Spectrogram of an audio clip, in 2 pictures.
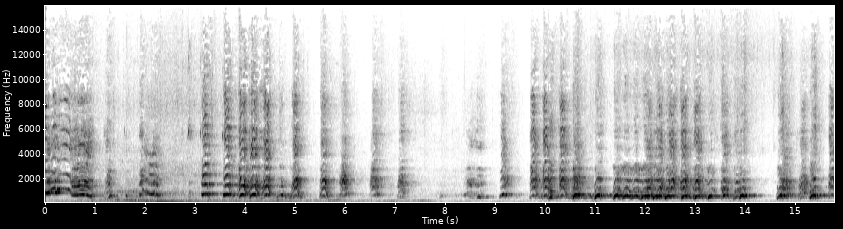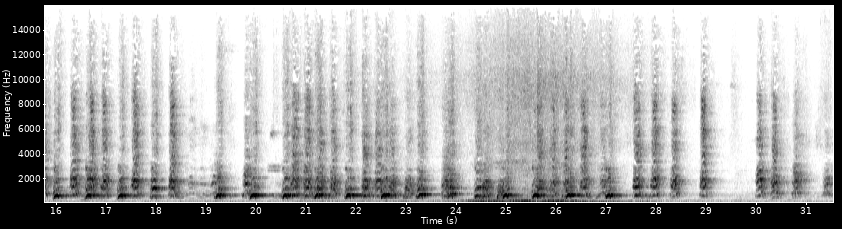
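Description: Dog barking rapidly and insistently, several short barks a second, each dropping in pitch. The barks come in long volleys with brief pauses about 8 and 14 seconds in. A low rumble sounds under the barking about 25 seconds in.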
